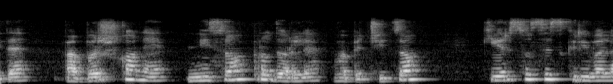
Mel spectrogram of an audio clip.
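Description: No technical faults are audible.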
